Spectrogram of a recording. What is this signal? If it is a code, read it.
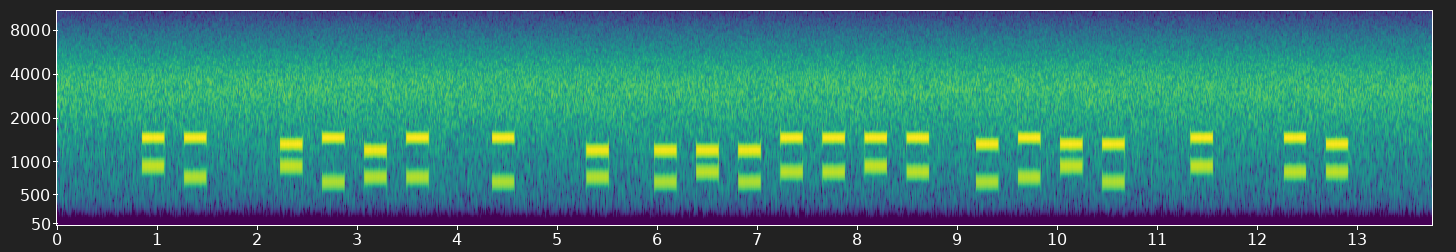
DTMF, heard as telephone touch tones, dialled by machine, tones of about 230 ms, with radio hiss. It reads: #6 0346 3 4 17199#9 2602 # 98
